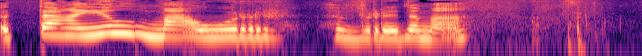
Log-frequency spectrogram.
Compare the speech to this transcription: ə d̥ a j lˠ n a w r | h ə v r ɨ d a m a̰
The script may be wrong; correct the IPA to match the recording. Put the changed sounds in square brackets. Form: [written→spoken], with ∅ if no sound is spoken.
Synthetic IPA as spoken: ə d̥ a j lˠ [n→m] a w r | h ə v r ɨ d [a→ə] m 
